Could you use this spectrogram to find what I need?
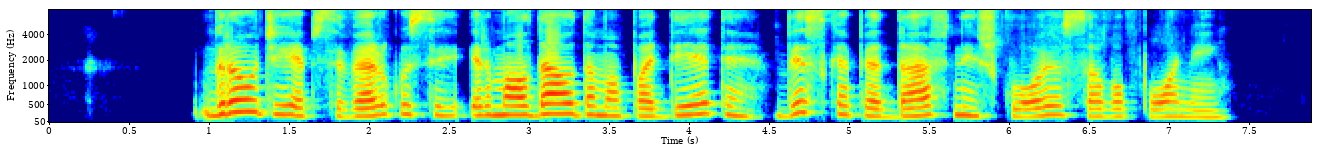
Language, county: Lithuanian, Klaipėda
